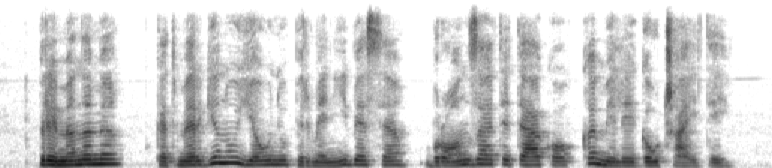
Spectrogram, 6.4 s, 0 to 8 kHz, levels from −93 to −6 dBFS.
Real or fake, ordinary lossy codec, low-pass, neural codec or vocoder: real; Opus, 64 kbps; 7.2 kHz; none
